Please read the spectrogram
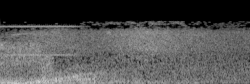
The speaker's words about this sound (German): Eine der unzähligen Therapien führte mich ans Meer zum ersten Mal. Konzentrier dich auf die Wellen. Hör einfach nur auf das Meer. Hör dem Meer zu.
